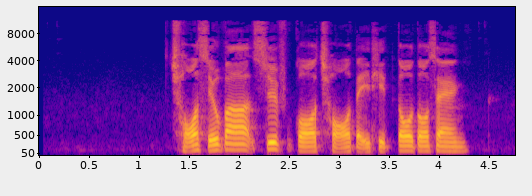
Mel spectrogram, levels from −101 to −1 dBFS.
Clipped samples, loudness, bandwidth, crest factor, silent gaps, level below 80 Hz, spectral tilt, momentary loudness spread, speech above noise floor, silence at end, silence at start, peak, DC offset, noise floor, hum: under 0.1%; -19 LUFS; 11.5 kHz; 18 dB; none; -62 dBFS; -6 dB/octave; 8 LU; 53 dB; 0.5 s; 1.35 s; -2 dBFS; under 0.1%; -71 dBFS; none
